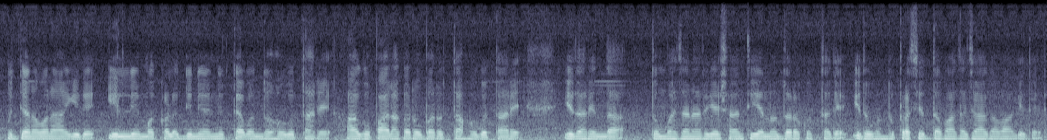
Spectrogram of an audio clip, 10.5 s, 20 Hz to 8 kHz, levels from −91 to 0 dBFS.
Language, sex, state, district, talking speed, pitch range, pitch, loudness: Kannada, male, Karnataka, Shimoga, 125 wpm, 120-130 Hz, 125 Hz, -18 LUFS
